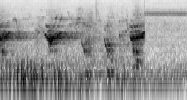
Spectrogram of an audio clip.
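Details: A baby male Hartmann's mountain zebra at a zoo, making his presence known while getting water, gives a quick run of harsh, barking yelps, each bursting out then breaking off.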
